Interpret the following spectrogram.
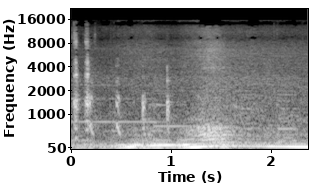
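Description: Straight-piped exhaust of a gasoline Mercedes-Benz being revved in repeated blips, a loud, deep rumble that swells and falls back.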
